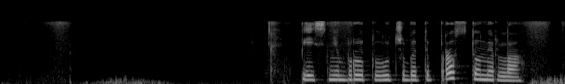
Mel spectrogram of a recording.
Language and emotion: Russian, neutral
